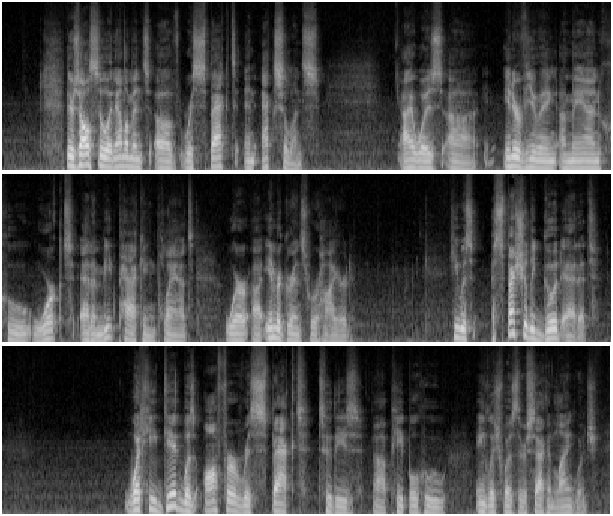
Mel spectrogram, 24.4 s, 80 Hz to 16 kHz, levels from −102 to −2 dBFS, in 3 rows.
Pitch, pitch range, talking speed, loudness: 115 Hz, 75-130 Hz, 115 wpm, -30 LUFS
